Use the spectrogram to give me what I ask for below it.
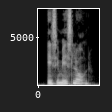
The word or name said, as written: sms-lån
